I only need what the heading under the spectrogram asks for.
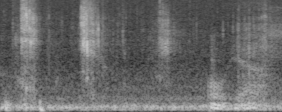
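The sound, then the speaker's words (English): Someone bites into crunchy fried chicken from Jollibee's at Ala Moana: three sharp, crackly crunches spaced a second or so apart, followed by softer chewing, all over a steady low murmur. “Jesus, this is some good fried chicken.”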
